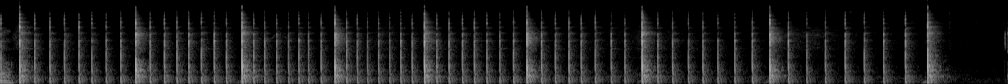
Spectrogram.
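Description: Drumsticks playing a triple paradiddle on a rubber practice pad set on a snare drum: a fast, even stream of strokes with a louder accented stroke about once a second. The strokes stop shortly before the end.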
